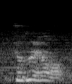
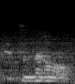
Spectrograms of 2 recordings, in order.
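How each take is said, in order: Both takes have the same delivery.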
